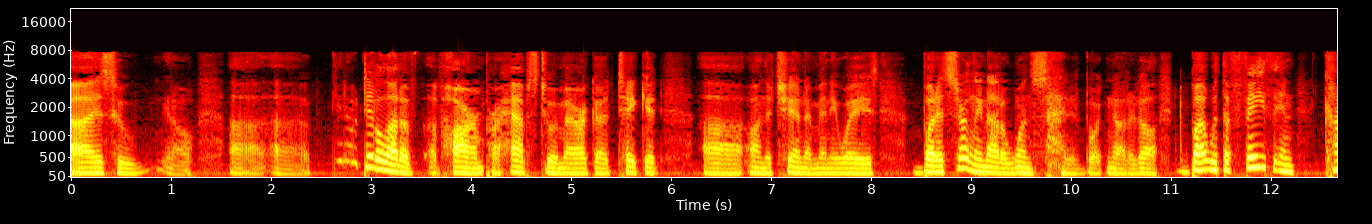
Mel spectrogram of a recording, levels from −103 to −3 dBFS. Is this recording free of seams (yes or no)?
no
